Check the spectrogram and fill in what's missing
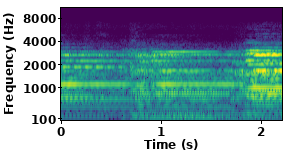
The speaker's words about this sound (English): Capo to the second fret, I think. I'm trying to match your chorusy sound with my echo here.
